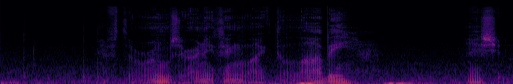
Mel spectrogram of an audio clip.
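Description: A man speaks calmly and dryly.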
